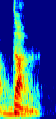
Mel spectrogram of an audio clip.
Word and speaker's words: done: Agora, o done, uma sílaba só, done. Esquece esse E final.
